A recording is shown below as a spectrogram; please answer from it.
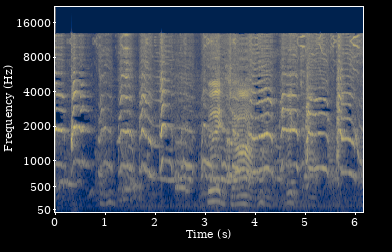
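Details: Kahlua, a five-week-old English Springer Spaniel puppy born 5 December 2011, recorded 14 January 2012. Continuous high-pitched whimpering and yelping, wavering up and down, in quick repeated cries, some lower moaning notes mid-way.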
